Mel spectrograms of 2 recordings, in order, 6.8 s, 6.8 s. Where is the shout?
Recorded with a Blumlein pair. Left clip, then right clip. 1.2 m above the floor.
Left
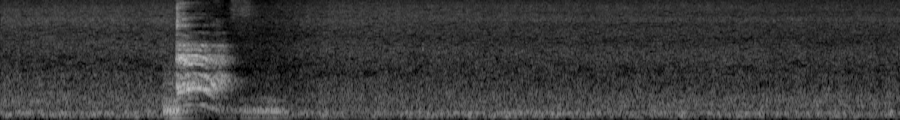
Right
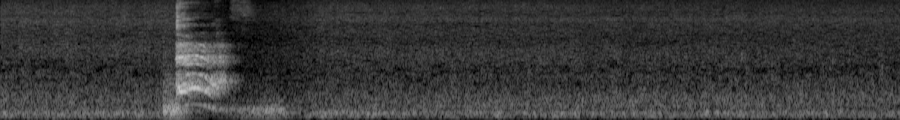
5° right, 1.7 m.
